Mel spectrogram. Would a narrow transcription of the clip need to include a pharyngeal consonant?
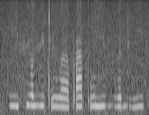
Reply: no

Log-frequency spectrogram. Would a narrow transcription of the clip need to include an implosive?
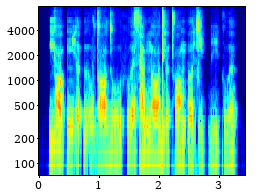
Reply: no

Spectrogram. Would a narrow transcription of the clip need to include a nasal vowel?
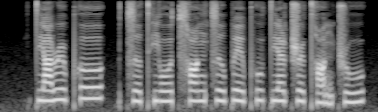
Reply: no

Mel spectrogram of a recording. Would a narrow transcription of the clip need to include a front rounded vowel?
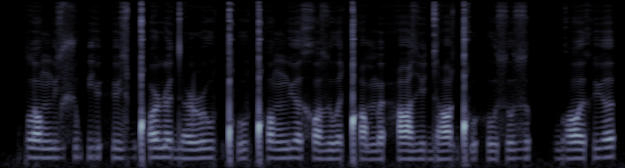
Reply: yes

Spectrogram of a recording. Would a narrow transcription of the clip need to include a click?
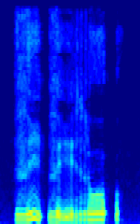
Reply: no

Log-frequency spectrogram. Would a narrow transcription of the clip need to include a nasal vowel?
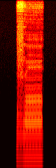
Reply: yes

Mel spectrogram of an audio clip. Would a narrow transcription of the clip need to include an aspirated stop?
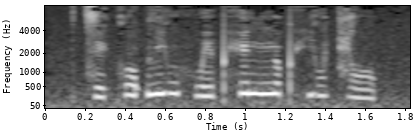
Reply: yes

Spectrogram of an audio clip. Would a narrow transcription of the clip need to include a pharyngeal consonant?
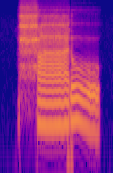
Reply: yes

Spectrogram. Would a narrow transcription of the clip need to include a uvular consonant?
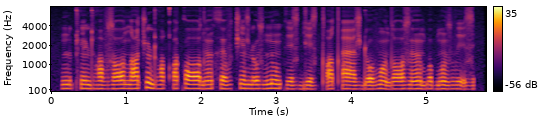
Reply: yes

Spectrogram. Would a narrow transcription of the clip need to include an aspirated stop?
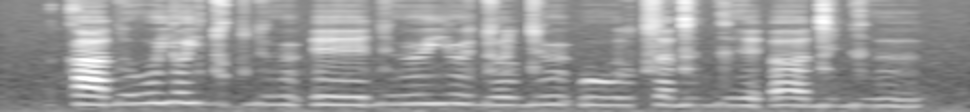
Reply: no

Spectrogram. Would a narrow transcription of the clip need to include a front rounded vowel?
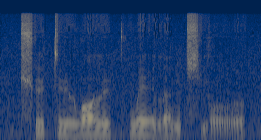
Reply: yes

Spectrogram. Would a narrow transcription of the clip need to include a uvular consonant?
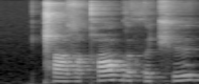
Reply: yes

